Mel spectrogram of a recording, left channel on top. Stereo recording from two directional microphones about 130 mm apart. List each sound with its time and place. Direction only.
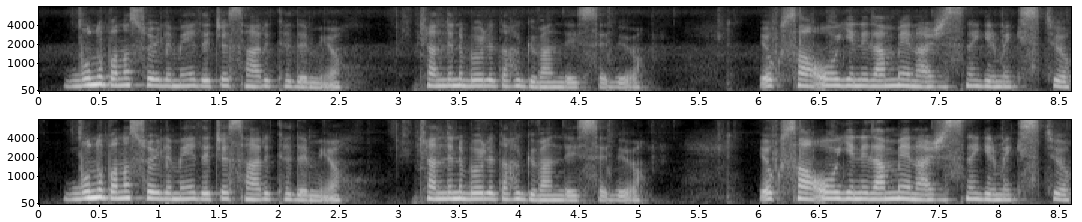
0.3 s speech: 25° right (ahead or behind)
